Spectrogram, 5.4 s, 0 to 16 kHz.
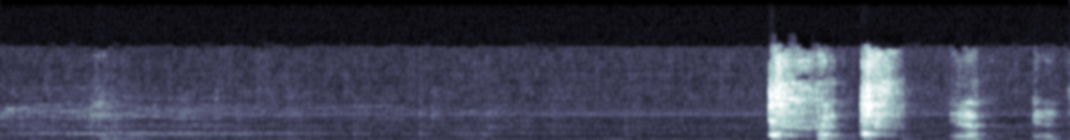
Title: COUGHS FOR 2MIN. STRAIGHT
